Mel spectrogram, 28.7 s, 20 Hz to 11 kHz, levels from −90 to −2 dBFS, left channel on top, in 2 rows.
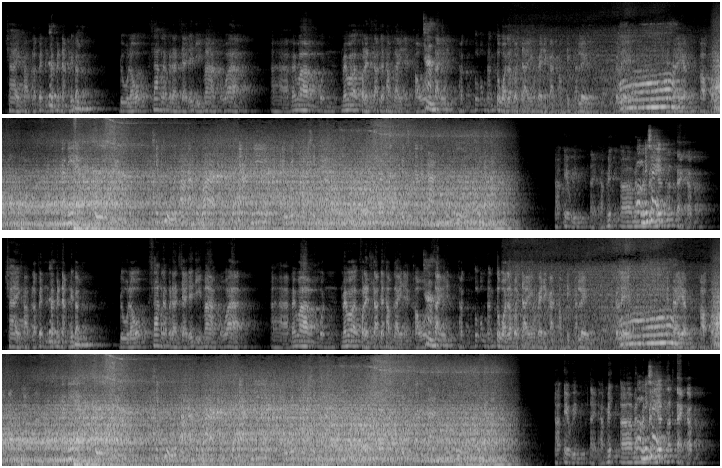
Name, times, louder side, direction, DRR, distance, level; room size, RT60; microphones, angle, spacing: voice 1, 0.1-1.5 2.3-4.7 5.4-11.7 12.1-12.5 13.3-13.7 13.9-15.1 25.4-28.1, right 4 dB, 65° right, 1 dB, 3.0 m, -40 dB
voice 2, 1.4-1.7 8.4-8.7 12.3-13.5 15.5-17.0 17.3-21.1 21.8-24.3 27.0-27.5, left 1 dB, 10° left, 5 dB, 2.9 m, -34 dB
sound 1, 10.0-15.0, right 5 dB, 80° right, 1.7 m, -48 dB
Train, 14.2-24.7, right 2 dB, 10° right, 0.9 m, -28 dB
sound 2, 15.8-20.3, left 1 dB, 60° left, 2.0 m, -40 dB
24.5 x 22.5 x 6.0 m, 0.98 s
head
